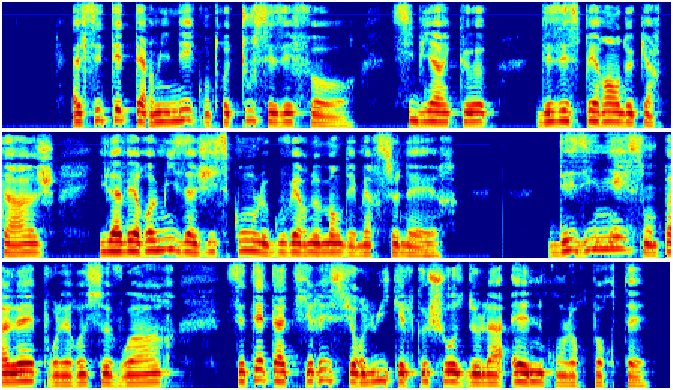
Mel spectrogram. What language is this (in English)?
French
